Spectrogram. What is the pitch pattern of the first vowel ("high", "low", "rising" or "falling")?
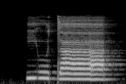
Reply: low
